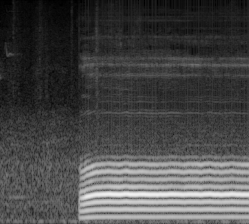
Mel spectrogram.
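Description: A man chants a long, steady, deep note close by.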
